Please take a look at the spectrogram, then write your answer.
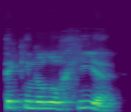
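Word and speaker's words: tecnología: Tecnologia é acentuada, tecnologia. Pronuncia o i forte, tem acento.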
